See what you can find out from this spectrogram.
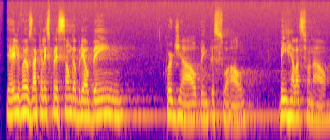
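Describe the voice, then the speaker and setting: Somewhat breathy and monotone, the flat voice moves at a fairly slow pace. Room echo is audible. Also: man. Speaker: pastor. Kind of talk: sermon.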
